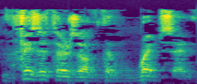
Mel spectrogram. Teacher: the sound has to alternate between v and w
